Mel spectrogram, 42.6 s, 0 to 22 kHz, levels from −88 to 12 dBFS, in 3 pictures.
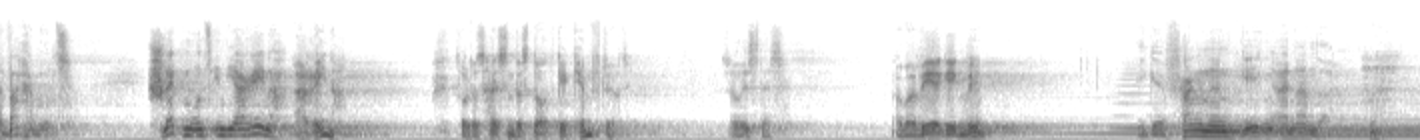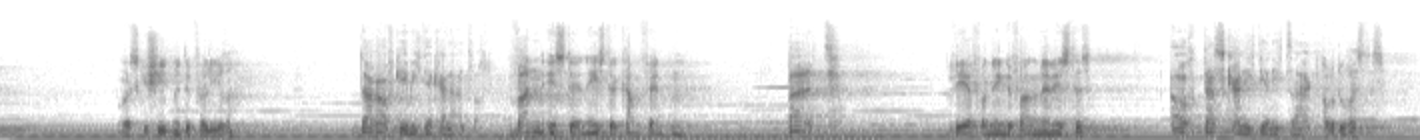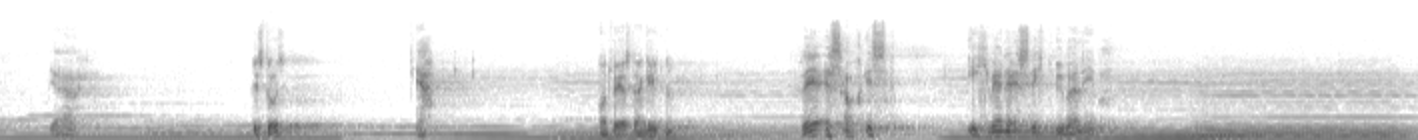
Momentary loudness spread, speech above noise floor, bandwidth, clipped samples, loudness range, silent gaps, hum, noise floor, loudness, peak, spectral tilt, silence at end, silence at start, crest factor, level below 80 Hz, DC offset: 16 LU; 34 dB; 12 kHz; under 0.1%; 7 LU; none; none; -64 dBFS; -32 LUFS; -14 dBFS; -7 dB/octave; 0 s; 0 s; 18 dB; -52 dBFS; 0.1%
